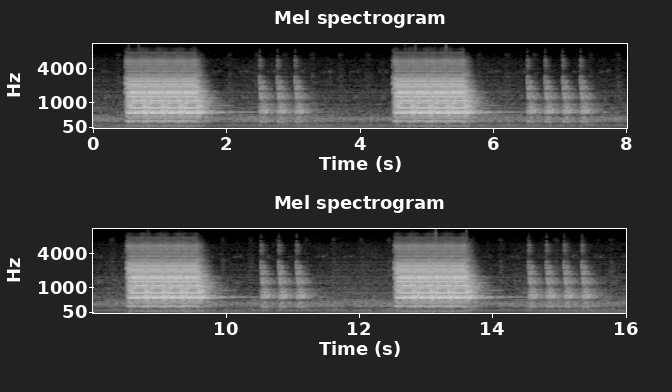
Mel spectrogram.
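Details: Sample MRI scanner noise for patient preparation: loud, steady buzzing tones alternating with quick knocking bursts, repeating about every four seconds.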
